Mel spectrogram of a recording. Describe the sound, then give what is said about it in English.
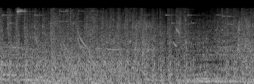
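Soldiers fire guns at a giant snake, a dense, unbroken barrage of rapid automatic gunfire that stays loud throughout. “The soldiers open fire on the giant snake, but it grabs one of them in its jaws and bites his arm off.”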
